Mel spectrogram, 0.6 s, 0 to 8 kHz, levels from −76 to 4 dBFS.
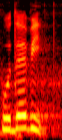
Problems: background conversations at intervals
